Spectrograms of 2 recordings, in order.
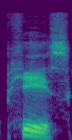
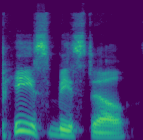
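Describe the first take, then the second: First: There is a pause after peace. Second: It runs on with no pause after peace.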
